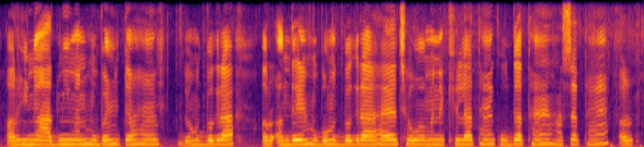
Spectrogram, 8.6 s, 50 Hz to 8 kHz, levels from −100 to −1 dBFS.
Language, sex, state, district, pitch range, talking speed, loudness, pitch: Chhattisgarhi, female, Chhattisgarh, Jashpur, 225-245 Hz, 165 wpm, -19 LUFS, 235 Hz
